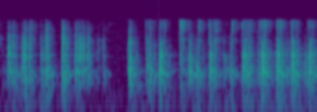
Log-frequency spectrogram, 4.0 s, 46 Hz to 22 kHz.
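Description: Long nails scratch and rub the smooth front panel of a large, hollow red faux leather tote bag with an embossed tab. About twenty quick, irregular, dry scratching bursts sit mostly in the mid frequencies around 1 kHz, with a brief pause near the middle of the clip.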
